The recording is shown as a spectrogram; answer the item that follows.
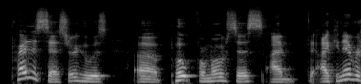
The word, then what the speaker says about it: Formosus: who was uh Pope Formosus I I can never say his name right. I've heard so many people say it but I can never say it. Formosis I think is how you say it.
